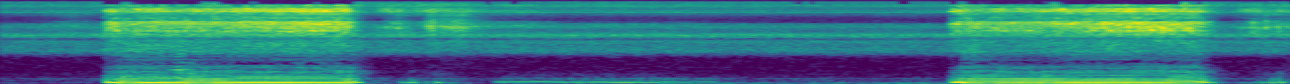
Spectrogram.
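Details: A dog snoring: two long, deep, rattling snores about four seconds apart, with a softer low snore between them; ordinary snoring.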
